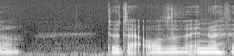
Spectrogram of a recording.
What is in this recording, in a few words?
"oddf", Welsh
